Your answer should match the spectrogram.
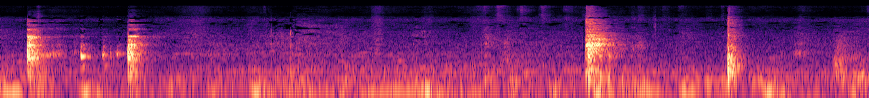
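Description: Aluminium cooking pot and metal ladle clanking as the rice is served and the pot's lid goes on: four sharp metal knocks, the loudest about four and a half seconds in.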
